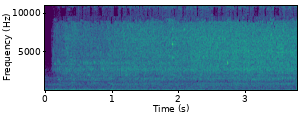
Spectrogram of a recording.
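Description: Tempura frying in hot oil, a steady bright sizzle that holds evenly and close throughout, with no talking.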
